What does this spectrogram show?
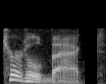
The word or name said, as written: turtle-backed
